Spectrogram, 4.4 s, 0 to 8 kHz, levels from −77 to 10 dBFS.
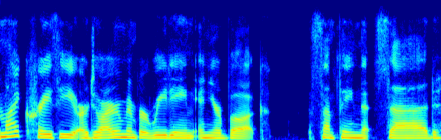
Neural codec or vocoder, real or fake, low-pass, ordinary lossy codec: none; real; 7.2 kHz; Opus, 32 kbps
